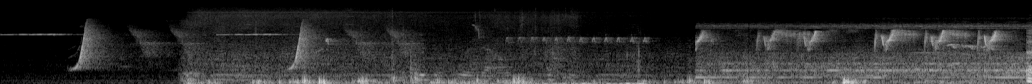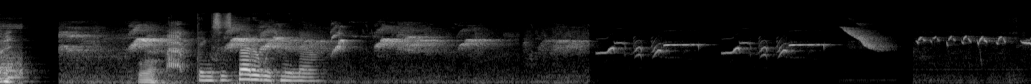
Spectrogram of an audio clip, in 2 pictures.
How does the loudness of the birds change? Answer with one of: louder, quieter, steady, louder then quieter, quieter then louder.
louder then quieter.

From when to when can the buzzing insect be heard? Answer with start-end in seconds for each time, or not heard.
1.8-7.8.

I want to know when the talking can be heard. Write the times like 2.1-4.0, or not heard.
11.7-13.5.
